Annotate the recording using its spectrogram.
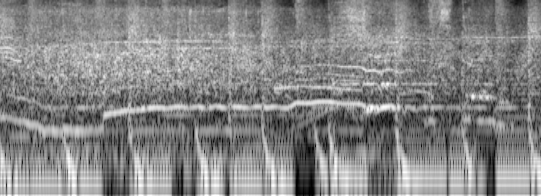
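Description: Dance-pop song with a steady beat, in an instrumental passage without singing. A wash of noise swells in right at the start, and sliding pitched lines run over the beat.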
